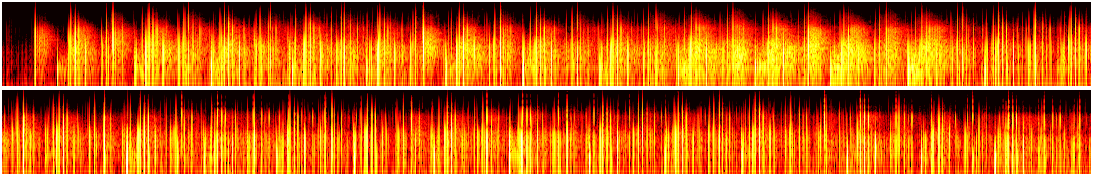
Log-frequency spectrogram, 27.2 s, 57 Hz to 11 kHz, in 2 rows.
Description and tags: Made in Reaktor 5.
